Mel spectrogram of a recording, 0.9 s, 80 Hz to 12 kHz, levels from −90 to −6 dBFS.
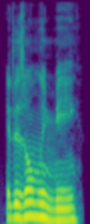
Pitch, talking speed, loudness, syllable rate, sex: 140 Hz, 265 wpm, -14 LUFS, 6.9 syllables/s, male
